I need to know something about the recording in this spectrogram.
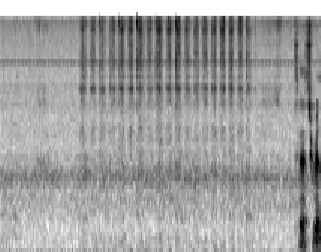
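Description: A marker scratches quickly back and forth on paper.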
